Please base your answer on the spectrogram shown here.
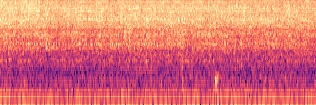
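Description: Duck breasts searing in butter in a hot pan, a loud, continuous close-up sizzle and hiss that holds steady throughout, with a low hum underneath and no voices.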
